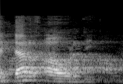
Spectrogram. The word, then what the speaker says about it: الدراوردي: قال عبد العزيز بن محمد الدراوردي، طبعا هي تكتب دراوردي ولكن تنطق بالفارسية دراوردي، يعني دخلت للباء، وكان من أئمة الدنيا.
